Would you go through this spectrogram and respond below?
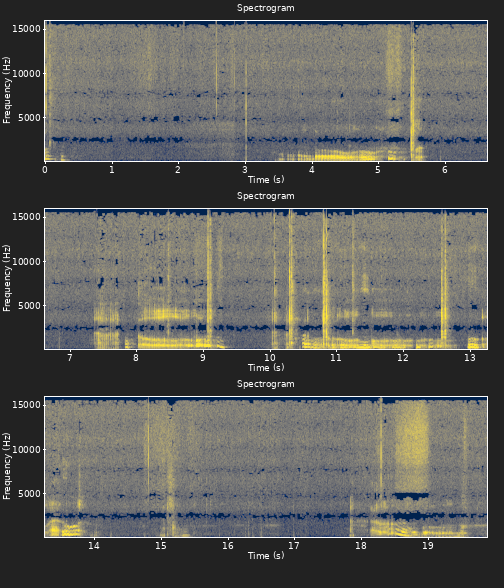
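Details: Shiba Inu dog "talking" with funny noises: a series of separate grumbling, growly vocal bursts, each one to two seconds long, with pauses between them and a final rising-falling whiny yowl, plus occasional clicks.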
